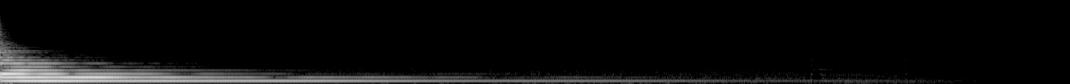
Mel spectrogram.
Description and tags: single string plucked medium-loud with finger, allowed to decay. this is string 10 of 23, pitch E3 (165 Hz).
kayagum, koto, acoustic, pluck, flickr, string, kayageum, zheng, guzheng, zither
